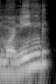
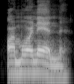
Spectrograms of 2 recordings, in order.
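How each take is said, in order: First: The word ends with a full 'ng' sound. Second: The word ends with a plain 'n' sound. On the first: "the first iteration" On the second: "what's written in the score mornin, M O R N I N"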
